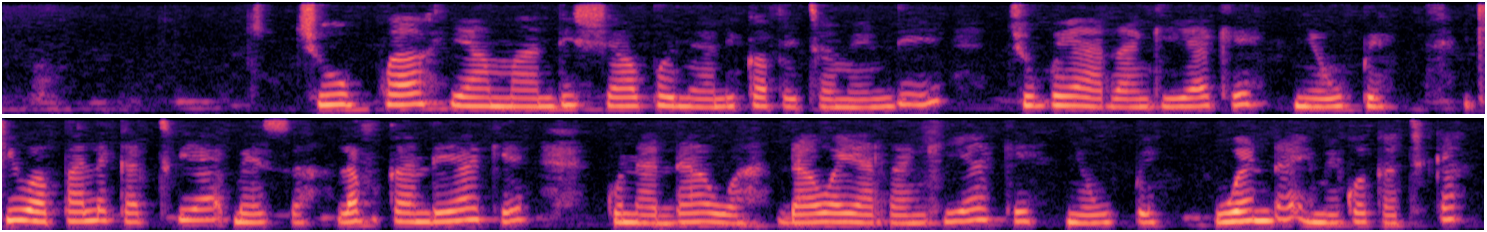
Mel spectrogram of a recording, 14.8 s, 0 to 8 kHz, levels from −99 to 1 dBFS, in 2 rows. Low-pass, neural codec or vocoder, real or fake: 7.2 kHz; none; real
